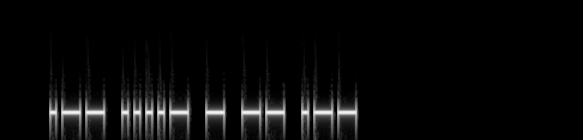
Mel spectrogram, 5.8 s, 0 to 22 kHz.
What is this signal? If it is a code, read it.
Morse code, heard as a keyed tone, about 20 wpm, 700 Hz. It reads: W4TMW
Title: USA Call Signs - 5 Characters - Repeated 2x - 20wpm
